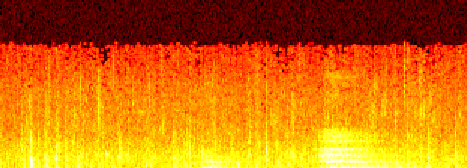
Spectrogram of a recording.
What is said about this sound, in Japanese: 雨まだやみそうにないよね。雨が止むまでは帰れないよね。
